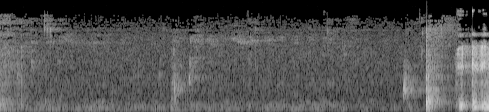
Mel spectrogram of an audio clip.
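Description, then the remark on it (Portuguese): Someone drinking water: a quiet, faintly rustling stretch, then a few loud, wet gulps and swallows bunched together in the final second or so. “Deixa eu até tomar água aqui, viu?”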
